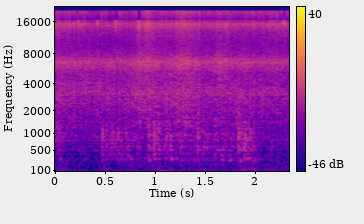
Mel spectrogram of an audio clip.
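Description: Onions sizzling in a pan over medium-high heat while being stirred for palak rice, a steady close frying hiss broken by soft scraping sweeps of the spoon.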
